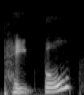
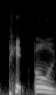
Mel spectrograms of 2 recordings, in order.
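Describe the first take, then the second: First: The first vowel is long, like 'peet'. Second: The first vowel is short, like 'pit'. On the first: The speaker calls it wrong. "you say Pete, like [name]" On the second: The speaker calls it right. "you don't say Pitbull"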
